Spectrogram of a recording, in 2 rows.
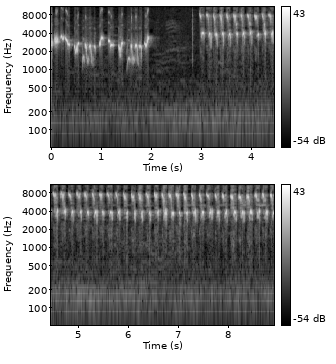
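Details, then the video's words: White-rumped shama master song for training birds: varied whistled notes for two seconds, a brief pause, then a long, fast, buzzy train of evenly repeated high notes. "SUARA BURUNG MURAIBATU || MASTER4N MURAIBATU"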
